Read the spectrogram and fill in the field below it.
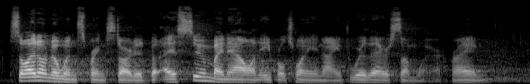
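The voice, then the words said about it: Slightly hoarse, fading voice. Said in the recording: “I'm losing my voice a little”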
